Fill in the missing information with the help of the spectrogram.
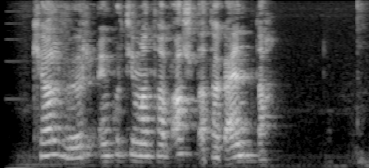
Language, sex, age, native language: Icelandic, female, 60-69, Icelandic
